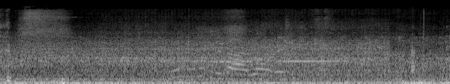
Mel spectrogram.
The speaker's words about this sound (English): The film Wild makes it look very quiet, but there's a car toll booth here and there's lorries going across.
